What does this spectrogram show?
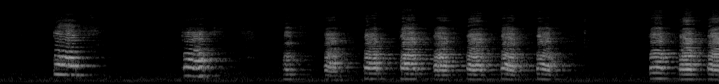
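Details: Male pet blue-and-yellow macaw (Ara ararauna), which rarely performs on camera, babbles speech-like syllables in a nasal, harmonic voice as his version of singing, with a fast run of about ten rhythmic notes in the middle.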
